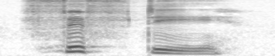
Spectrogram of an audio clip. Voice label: "fifty", English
